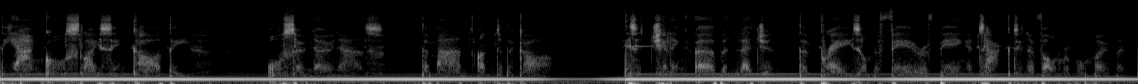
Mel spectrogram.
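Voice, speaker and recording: A woman narrating a scripted tale as ASMR in a soft, breathy whisper, gentle and measured, close to the microphone. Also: fairly high pitch, heavy background noise. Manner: gentle, hushed, measured storytelling. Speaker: ASMR host and storyteller.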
